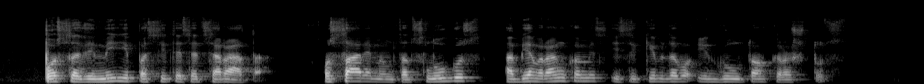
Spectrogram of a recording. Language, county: Lithuanian, Šiauliai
